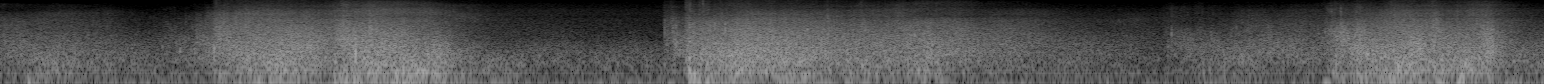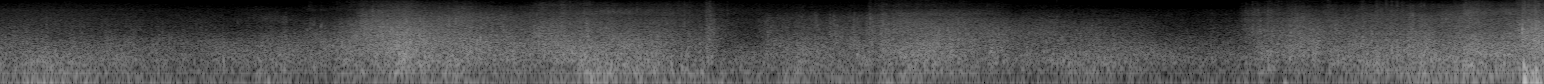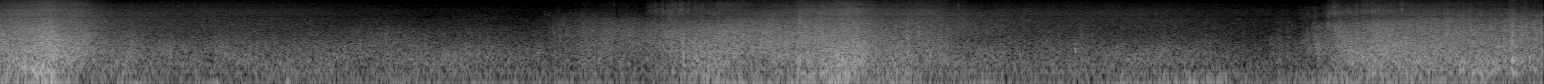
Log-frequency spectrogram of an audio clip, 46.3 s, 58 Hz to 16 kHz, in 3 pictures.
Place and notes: At the beach, Windy, Sound of the waves
Zoom H6+Rode NT4
Magong City, 201縣道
